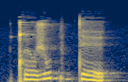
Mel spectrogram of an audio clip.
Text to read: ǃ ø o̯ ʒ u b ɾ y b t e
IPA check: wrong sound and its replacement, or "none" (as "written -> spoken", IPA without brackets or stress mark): none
